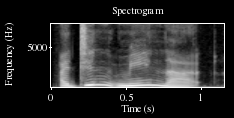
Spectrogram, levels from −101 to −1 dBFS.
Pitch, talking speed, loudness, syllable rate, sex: 265 Hz, 205 wpm, -14 LUFS, 4.3 syllables/s, female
